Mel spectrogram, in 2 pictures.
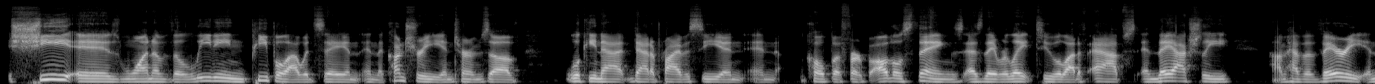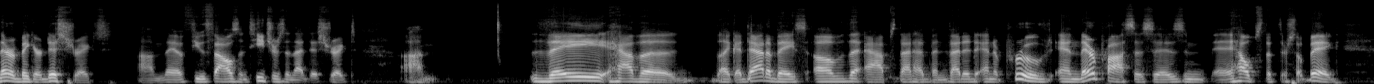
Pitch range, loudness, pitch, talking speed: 120-140 Hz, -19 LUFS, 125 Hz, 185 wpm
